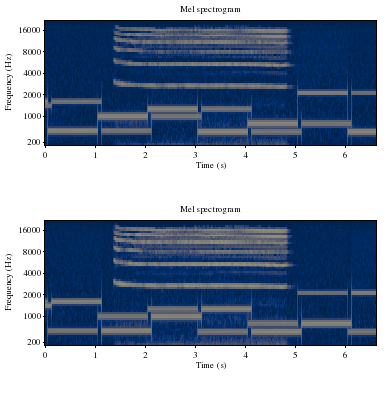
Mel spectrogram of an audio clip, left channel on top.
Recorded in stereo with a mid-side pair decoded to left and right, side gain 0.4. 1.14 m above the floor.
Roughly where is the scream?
Ahead right.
